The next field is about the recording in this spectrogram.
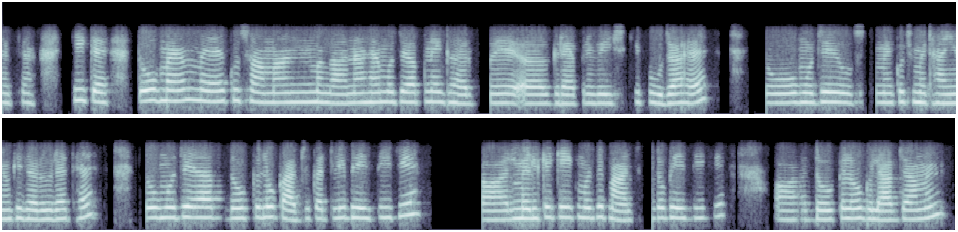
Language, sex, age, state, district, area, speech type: Hindi, female, 45-60, Madhya Pradesh, Bhopal, urban, conversation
